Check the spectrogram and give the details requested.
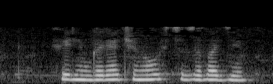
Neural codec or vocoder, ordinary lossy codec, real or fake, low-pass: none; MP3, 24 kbps; real; 7.2 kHz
